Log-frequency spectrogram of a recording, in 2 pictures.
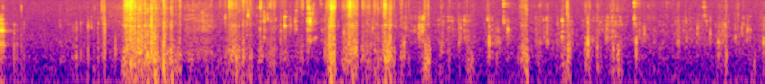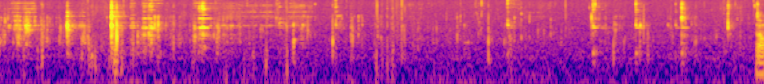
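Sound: eating lunch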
